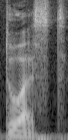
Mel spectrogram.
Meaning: thirst
- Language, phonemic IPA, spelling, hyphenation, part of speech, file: German, /dʊʁst/, Durst, Durst, noun, De-Durst.ogg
